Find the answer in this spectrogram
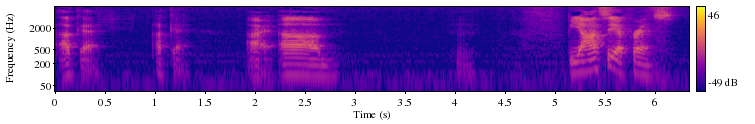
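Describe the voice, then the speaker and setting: A man hosting a podcast, firing off quick this-or-that questions with brief, low-key acknowledgements. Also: fairly bright tone. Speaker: podcast host. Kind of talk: casual rapid-fire this-or-that interview.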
